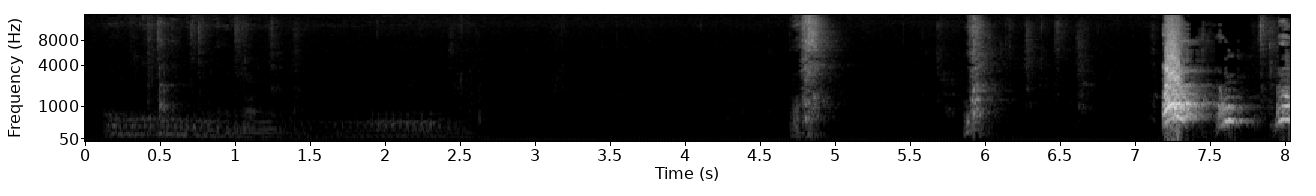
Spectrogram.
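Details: A male Cavalier King Charles Spaniel, wanting his owner's dinner, growls low and rumbling for a couple of seconds, then after a pause gives four short, sharp barks, the last ones loudest.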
